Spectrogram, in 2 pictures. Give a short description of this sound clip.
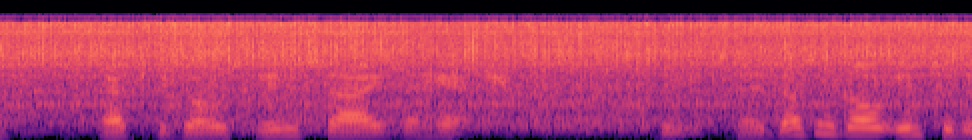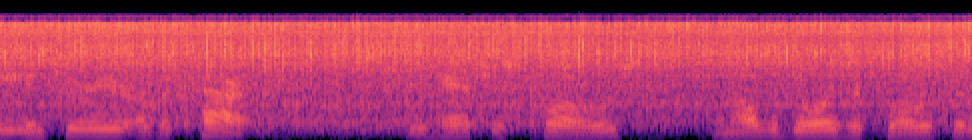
Sizzling and popping faint speech of a man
